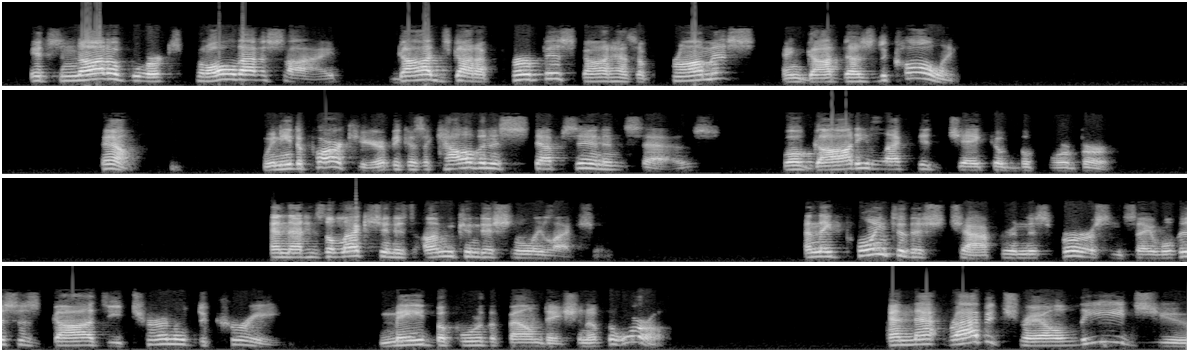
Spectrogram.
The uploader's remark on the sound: Sermon delivered at Pilgrim Baptist Church on Sunday, August 6, 2023, at 11-15 am. Jere Whitson Rd. Cookeville, TN 38501.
